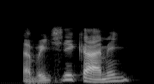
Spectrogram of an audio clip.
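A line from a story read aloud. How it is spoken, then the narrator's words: Amused snort. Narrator (Russian): Хмыкнул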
